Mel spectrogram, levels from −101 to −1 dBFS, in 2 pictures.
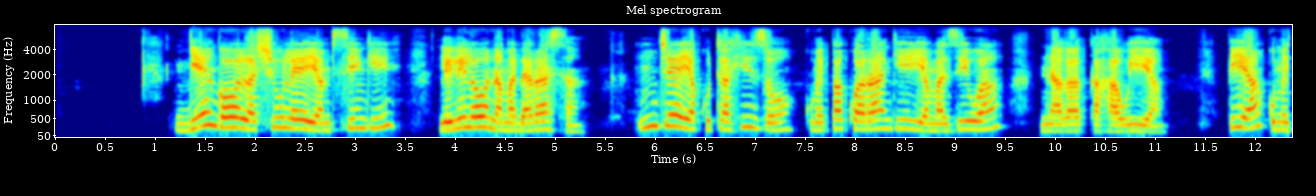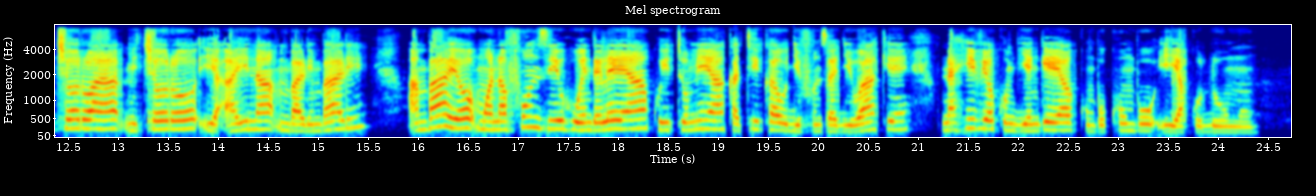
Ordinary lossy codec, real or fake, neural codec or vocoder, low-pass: AAC, 32 kbps; real; none; 7.2 kHz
